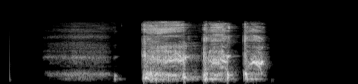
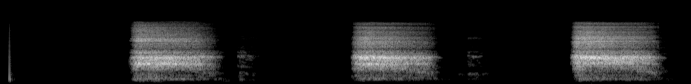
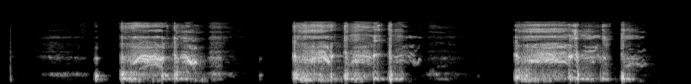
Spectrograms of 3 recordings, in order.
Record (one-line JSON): {"cough_length": "3.6 s", "cough_amplitude": 32768, "cough_signal_mean_std_ratio": 0.48, "exhalation_length": "6.9 s", "exhalation_amplitude": 28005, "exhalation_signal_mean_std_ratio": 0.48, "three_cough_length": "6.9 s", "three_cough_amplitude": 32768, "three_cough_signal_mean_std_ratio": 0.56, "survey_phase": "beta (2021-08-13 to 2022-03-07)", "age": "18-44", "gender": "Male", "wearing_mask": "No", "symptom_cough_any": true, "symptom_new_continuous_cough": true, "symptom_runny_or_blocked_nose": true, "symptom_sore_throat": true, "symptom_fatigue": true, "symptom_fever_high_temperature": true, "symptom_headache": true, "symptom_other": true, "symptom_onset": "3 days", "smoker_status": "Never smoked", "respiratory_condition_asthma": false, "respiratory_condition_other": true, "recruitment_source": "Test and Trace", "submission_delay": "1 day", "covid_test_result": "Positive", "covid_test_method": "ePCR"}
